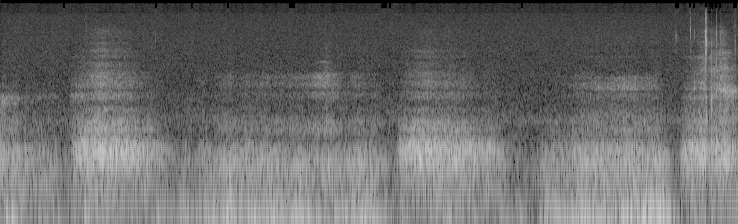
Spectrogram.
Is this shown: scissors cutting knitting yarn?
no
